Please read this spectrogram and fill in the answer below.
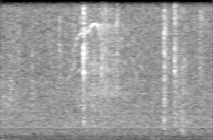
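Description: Near silence, broken by faint clicks and a brief high squeak of a marker writing on a whiteboard, about a second in and again near the end.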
